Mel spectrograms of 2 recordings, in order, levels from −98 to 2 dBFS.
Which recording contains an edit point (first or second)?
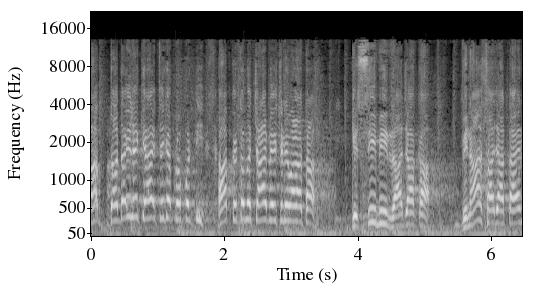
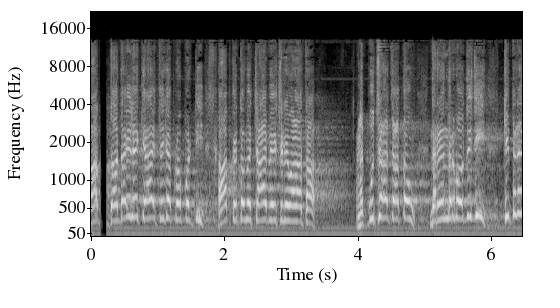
first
